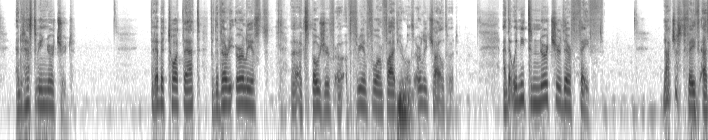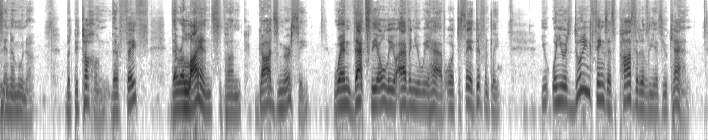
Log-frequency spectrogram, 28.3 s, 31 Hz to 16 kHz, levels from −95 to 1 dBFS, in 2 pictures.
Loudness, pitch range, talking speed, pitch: -25 LUFS, 120-160 Hz, 150 wpm, 140 Hz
